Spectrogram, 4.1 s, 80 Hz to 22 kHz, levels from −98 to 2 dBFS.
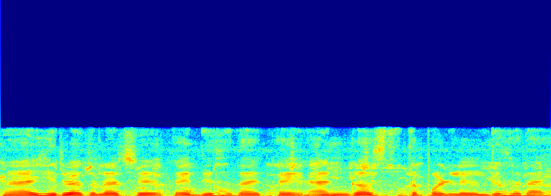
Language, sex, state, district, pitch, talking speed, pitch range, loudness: Marathi, male, Maharashtra, Washim, 145 Hz, 175 wpm, 135-150 Hz, -15 LUFS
